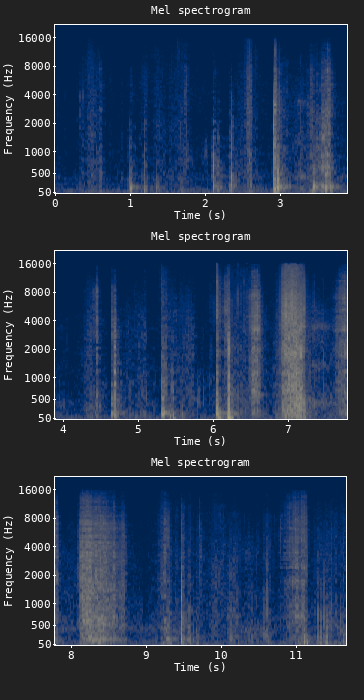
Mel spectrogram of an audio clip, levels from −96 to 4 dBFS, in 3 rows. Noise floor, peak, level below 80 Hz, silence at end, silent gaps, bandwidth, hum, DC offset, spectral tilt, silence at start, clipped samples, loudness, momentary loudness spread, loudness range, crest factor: -71 dBFS; -10 dBFS; -58 dBFS; 0 s; none; 16 kHz; none; under 0.1%; -3.5 dB/octave; 0.45 s; under 0.1%; -43 LUFS; 24 LU; 7 LU; 36 dB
